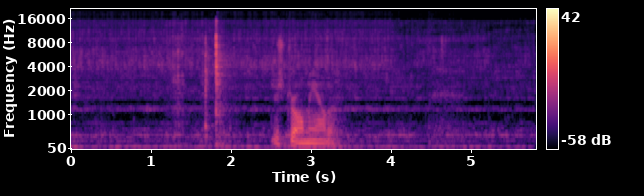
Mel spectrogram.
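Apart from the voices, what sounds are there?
water running from tap, filling container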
